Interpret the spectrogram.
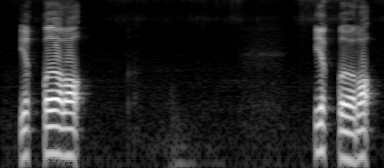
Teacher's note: حمزہ ساکن آ رہا، جو جھٹکا ہوتا ہے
